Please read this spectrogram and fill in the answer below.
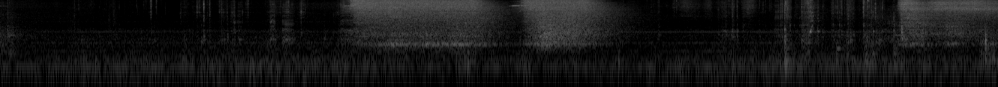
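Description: Plastic air intake tube and its rubber bellows coupler rubbing and scraping as the tube is twisted and wiggled loose from its fittings by hand: three hissy scrapes of about a second each, with a few small clicks in between.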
